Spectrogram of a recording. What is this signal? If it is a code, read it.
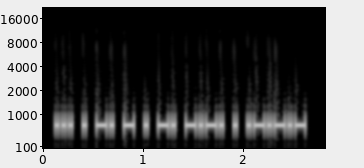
Morse code, heard as a keyed tone, about 36 wpm, 700 Hz. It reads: SENTENCE.
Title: Sentences from Top 1000 Words - Review Part 6 - 35wpm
